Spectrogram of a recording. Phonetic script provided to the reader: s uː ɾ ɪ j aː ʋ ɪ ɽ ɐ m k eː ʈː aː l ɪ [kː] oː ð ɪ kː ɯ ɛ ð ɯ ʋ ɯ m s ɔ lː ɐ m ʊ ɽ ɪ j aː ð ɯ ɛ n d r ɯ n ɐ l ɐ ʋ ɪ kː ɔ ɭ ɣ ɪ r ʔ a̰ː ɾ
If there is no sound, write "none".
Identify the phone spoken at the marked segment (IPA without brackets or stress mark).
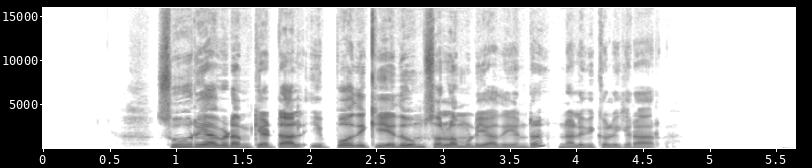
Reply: pː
